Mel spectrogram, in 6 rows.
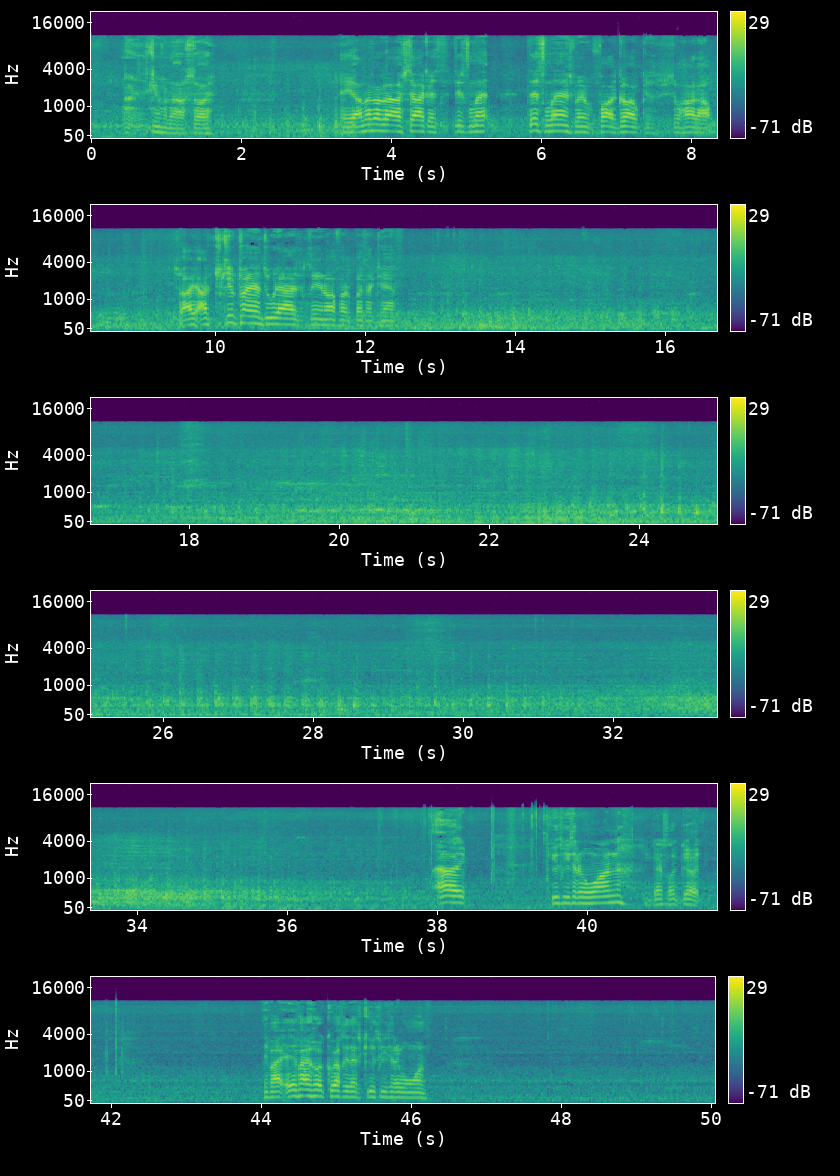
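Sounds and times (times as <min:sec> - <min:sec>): train wheels rumbling on rail: 0:00.0 - 0:50.0
wheels clicking over rail joints: 0:00.4 - 0:41.1.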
